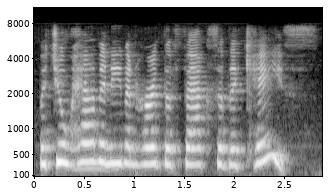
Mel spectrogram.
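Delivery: high, pleading protest. A narrator's reading. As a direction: object high and urgent. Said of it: "I protested".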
